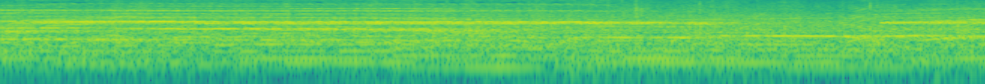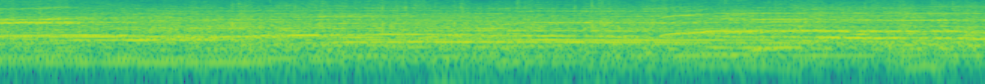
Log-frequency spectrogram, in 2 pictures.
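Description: A large crowd cheering and shouting, with high yells rising above the din, over music with held notes.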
